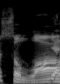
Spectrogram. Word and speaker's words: Solaris: Am I saying it right there? Solaris? – Yeah, now you're saying it right.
